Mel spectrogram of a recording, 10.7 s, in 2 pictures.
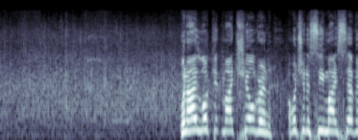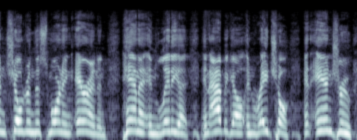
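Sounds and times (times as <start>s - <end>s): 
audience applause: 0.0s - 4.5s
speech: 2.7s - 10.7s.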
